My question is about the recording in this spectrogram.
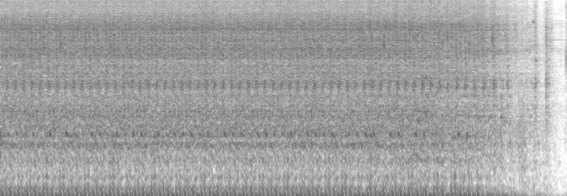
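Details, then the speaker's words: Victory V-twin with a fresh big bore kit, brought in for tuning: rough loping idle with a regular chuffing beat, then sharp pops as it shuts off, backfire coming out of a blown head gasket. "Oh yeah, we got the backfire right out of the head gasket."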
